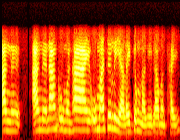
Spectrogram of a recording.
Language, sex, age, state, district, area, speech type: Bodo, female, 45-60, Assam, Kokrajhar, rural, conversation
